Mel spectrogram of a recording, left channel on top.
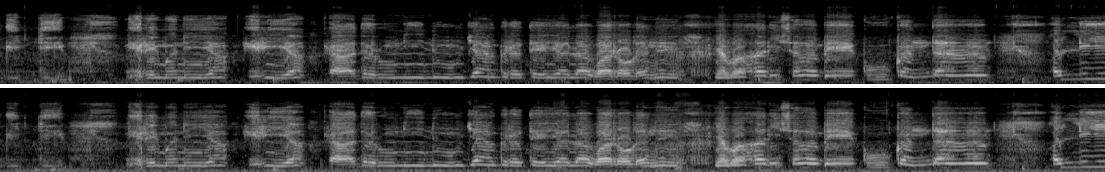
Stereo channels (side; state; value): right; noise; rumble, 21 dB below the sound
